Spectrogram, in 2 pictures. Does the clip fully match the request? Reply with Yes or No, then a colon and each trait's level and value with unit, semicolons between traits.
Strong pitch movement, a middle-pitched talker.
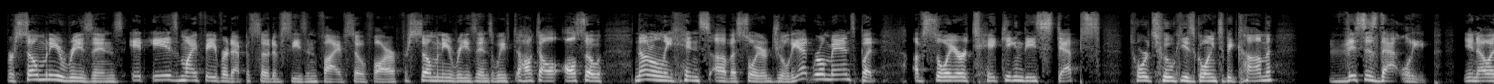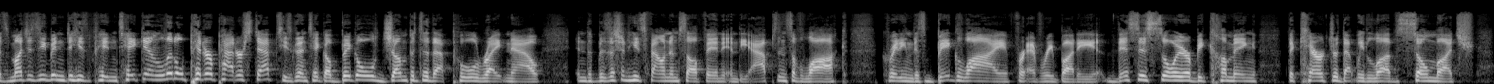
No: average, 4.8 semitones; medium, 170 Hz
